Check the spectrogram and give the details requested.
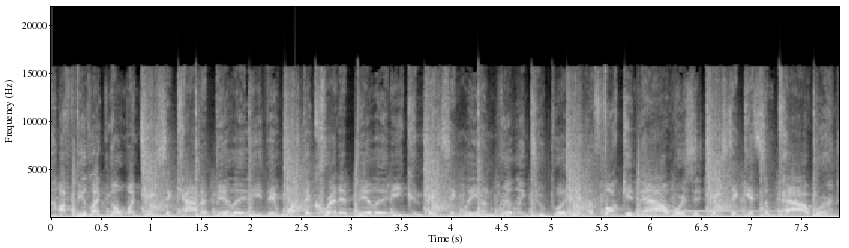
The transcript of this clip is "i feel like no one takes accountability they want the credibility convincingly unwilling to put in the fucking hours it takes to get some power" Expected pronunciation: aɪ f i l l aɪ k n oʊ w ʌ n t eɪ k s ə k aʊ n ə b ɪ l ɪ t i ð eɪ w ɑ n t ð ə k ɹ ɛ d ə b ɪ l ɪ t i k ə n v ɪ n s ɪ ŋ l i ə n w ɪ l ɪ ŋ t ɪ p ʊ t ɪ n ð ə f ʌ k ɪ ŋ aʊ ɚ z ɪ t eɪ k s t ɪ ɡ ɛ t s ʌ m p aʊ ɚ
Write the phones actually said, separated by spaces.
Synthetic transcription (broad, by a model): aɪ f i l l aɪ k n oʊ w ʌ n t eɪ k s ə k aʊ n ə b ɪ l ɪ t i ð eɪ w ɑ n ð ə k ɹ ɛ d ə b ɪ l ɪ t i k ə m v ɪ n s ɪ ŋ l i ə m w ɪ l ɪ ŋ t ɪ b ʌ t ɪ n ð ə f ʌ k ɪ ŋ aʊ ɚ z ɪ t eɪ k s t ɪ ɡ ɛ t s ʌ m p aʊ ɚ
